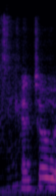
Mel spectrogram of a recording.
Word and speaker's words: Kento: carve into the block they're called Kento marks Kento it rhymes with Bento that's what I remember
